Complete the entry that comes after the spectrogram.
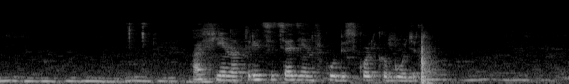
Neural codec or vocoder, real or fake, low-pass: none; real; 7.2 kHz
